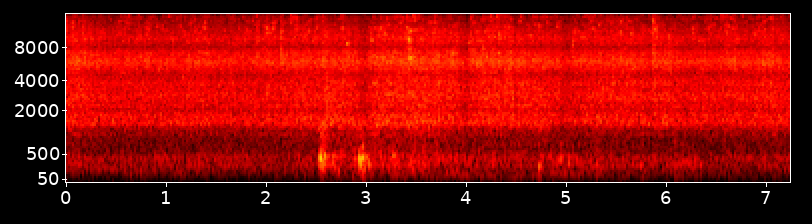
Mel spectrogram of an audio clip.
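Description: Steady rain falling, an even hiss, with two sharp knocks close together about two and a half seconds in.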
